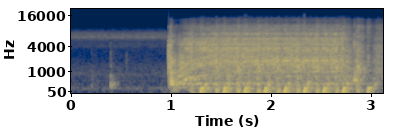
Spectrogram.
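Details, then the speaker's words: Craftsman YS4500 lawn tractor with Kohler Courage 20 HP engine, new battery fitted, fuel solenoid clicking: quiet, then fires instantly and runs about two seconds with quick, even firing on starting fluid before dropping off; engine sounds healthy. "cool all right that sounds pretty good actually"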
